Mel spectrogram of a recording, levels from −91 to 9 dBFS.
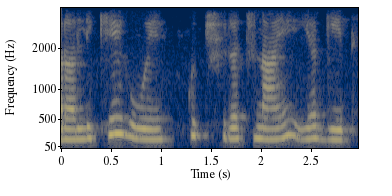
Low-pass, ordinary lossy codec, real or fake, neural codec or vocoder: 3.6 kHz; Opus, 16 kbps; real; none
